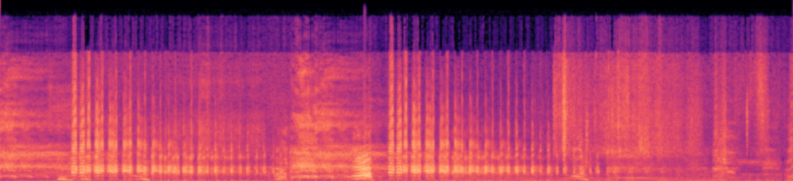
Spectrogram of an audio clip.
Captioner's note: insane laughing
